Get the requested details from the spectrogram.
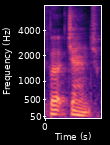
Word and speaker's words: Jansch: Yeah, it's not Bert Jansch, it's Bert Jansch, apparently.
